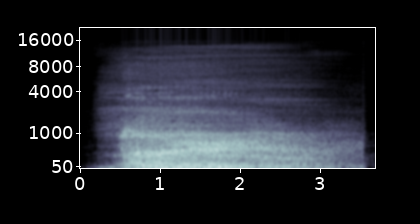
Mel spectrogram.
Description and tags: This monster sound is more of a roar or snarl. It's really just me going, "grrrrrrr" and "Rarrrr!" and all kinds of other annoying noises! Then I run it through Audacity and lower the pitch on each one three or four steps, slap on some gverb, and overlap them. The deeper sounds also get about a 50% bass boost. To give it a breathy sound, I also made some hissing-cat noises into the mic. (Ever think that we sound-editing buffs must look pretty ridiculous sitting at a computer making these noises?)
growl, horror, monster, roar, snarl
